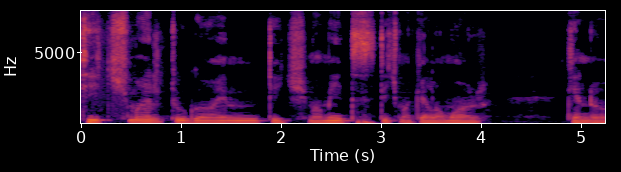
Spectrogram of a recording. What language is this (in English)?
Luo (Kenya and Tanzania)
